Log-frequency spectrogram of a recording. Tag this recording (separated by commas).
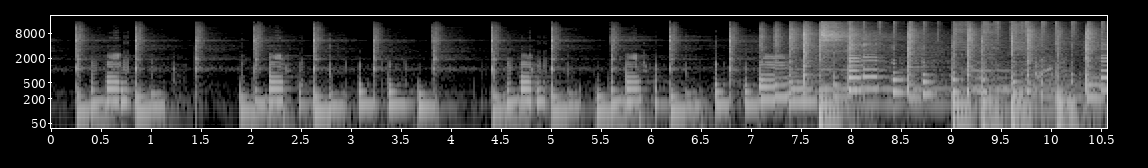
Guitar, Music, Plucked string instrument, Electric guitar, Musical instrument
